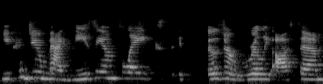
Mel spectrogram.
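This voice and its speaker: A woman's raised, projected voice, high in pitch with ordinary pitch variation. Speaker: essential oils educator, mother. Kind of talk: online class / webinar. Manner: fast; casual, filler-heavy.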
